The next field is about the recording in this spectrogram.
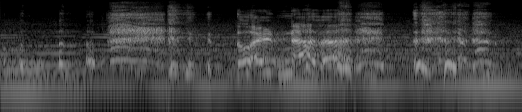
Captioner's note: crying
